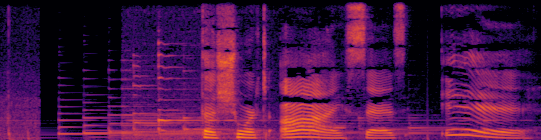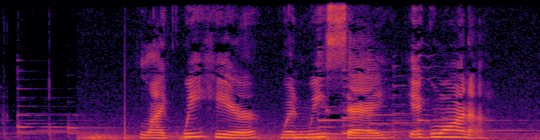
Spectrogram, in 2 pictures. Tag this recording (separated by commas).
Speech, Music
